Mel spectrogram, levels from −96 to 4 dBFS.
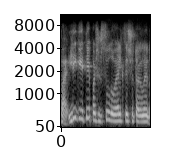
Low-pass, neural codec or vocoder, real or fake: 9.9 kHz; none; real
